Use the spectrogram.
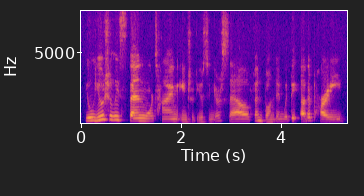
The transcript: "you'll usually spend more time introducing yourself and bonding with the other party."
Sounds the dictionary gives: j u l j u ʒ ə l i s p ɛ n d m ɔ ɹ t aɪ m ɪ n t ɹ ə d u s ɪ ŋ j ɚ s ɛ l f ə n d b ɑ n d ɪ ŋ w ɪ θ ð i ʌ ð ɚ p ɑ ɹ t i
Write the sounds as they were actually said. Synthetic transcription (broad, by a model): j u l j u ʒ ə l i s p ɛ n d m ɔ ɹ t aɪ m ɪ n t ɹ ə d u s ɪ ŋ j ɚ s ɛ l f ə n b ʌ n d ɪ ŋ w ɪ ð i ʌ ð ɚ p ɑ ɹ t i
